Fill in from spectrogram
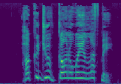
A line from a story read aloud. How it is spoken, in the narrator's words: cried, reproachfully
